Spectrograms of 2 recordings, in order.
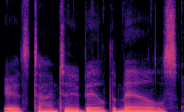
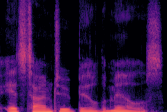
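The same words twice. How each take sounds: First: Higher, slow, drawn-out hype line; hyped announcement. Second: Said in the usual way. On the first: Pretend. Streamer hyping up building mills for viewers, higher slow announcement. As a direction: announce it like a big event, stretching it out.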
